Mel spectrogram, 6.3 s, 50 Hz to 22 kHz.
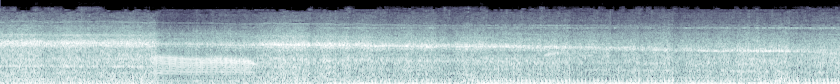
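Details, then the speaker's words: Suzuki DR650 after a new exhaust and ProCycle headpipe, ProCycle jet kit with 150 main jet, idle mixture screw 1¾ turns out and airbox mods: a steady single-cylinder thump after a throttle blip with no misses or popping; it starts fast and runs cleanly, idle slightly off. "That seems to be pretty happy. We're just a touch off the idle adjustment. I'd like to actually hook up a RPM gauge to verify, but my idle airframe, it sounds good."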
